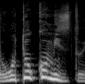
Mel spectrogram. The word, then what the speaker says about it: 男清水: このアーケード街のところにキュッとこうどなたでもどうぞ状態でこの湧き水出してありまして、道の片方は男清水と書いて男水と呼ぶ、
